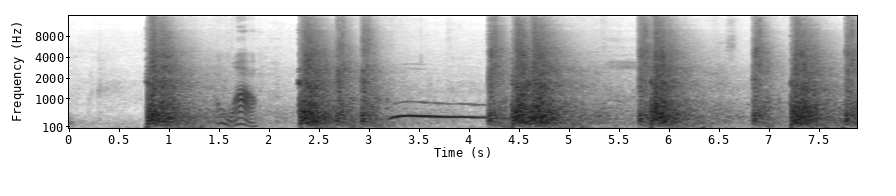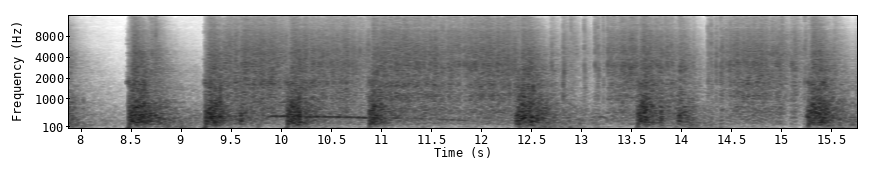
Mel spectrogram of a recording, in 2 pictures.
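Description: A Killer Clown 36-shot 200-gram firework cake with color and bang effects fires a rapid series of loud, close booms and crackling bursts with whistling tails, nearly continuous for over ten seconds, while a person exclaims over it.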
